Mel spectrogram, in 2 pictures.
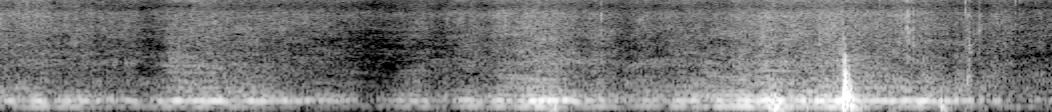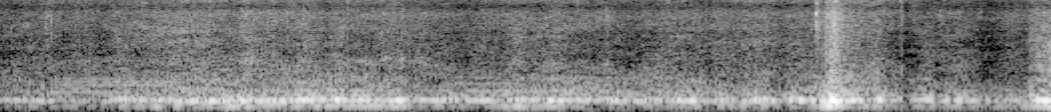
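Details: Low, steady droning of European hornets (Vespa crabro) around their nest, overlapping buzzes rising and falling, with a few sharp clicks or taps near the middle.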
